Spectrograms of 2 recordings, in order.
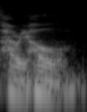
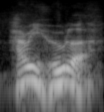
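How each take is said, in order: First: The surname is said the English way. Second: The surname is said the Norwegian way. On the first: This is the anglicized way of saying the name. "I'd always pronounced it as" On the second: This is how it is said in the name's home country. "That's how it's pronounced in, in Norway"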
